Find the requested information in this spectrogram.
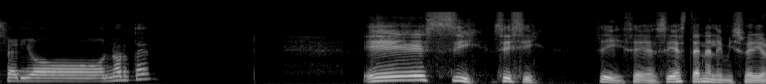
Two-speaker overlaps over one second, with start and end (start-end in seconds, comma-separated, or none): none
